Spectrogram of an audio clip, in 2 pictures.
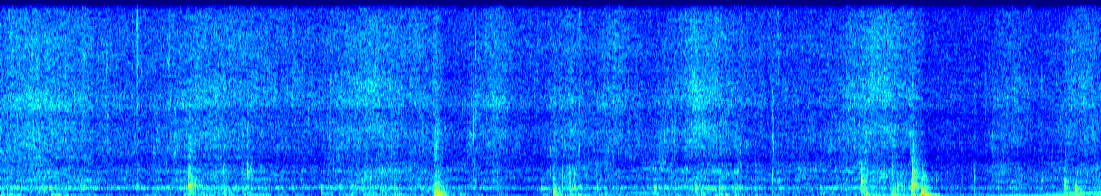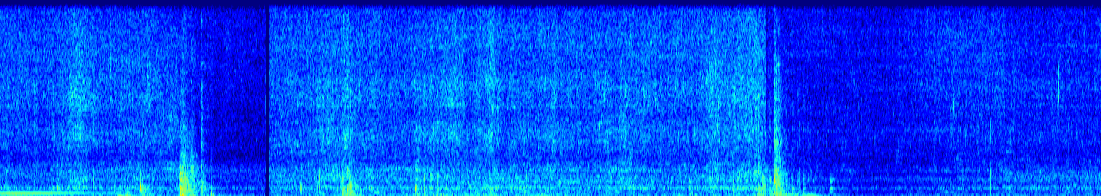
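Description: Chicken and potato curry sizzling as it fries in an aluminium pot, stirred with a wooden spatula that knocks sharply against the pot several times.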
